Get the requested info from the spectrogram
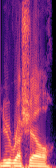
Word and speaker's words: New Rochelle: We have New York City, Catholic Church, Adidas, and Rick Pitino are all four coming together in New Rochelle.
